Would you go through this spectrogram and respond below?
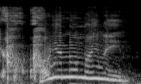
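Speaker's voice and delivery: high-pitched imitated disbelief; mock amazement, voice soaring; astonished. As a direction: exaggerate a stunned man's question, pitch leaping up. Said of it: "the guy was astonished".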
